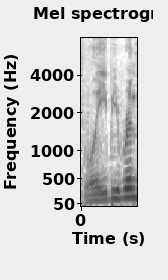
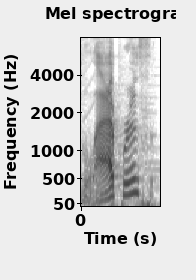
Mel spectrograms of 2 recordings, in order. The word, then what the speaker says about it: Labyrinth: I remember I remember as a kid I would always I would always pronounce this as Libby. I would always pronounce this as Liberin Zone, but then when I heard when I heard pe when I heard people saying it as Labyrinth, I was very confused.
